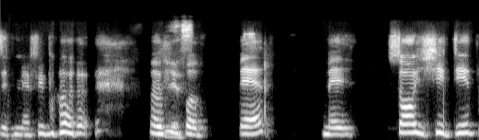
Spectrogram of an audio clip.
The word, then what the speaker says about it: Mephibosheth: How do you pronounce it? Mephibosheth.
